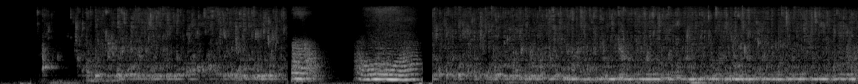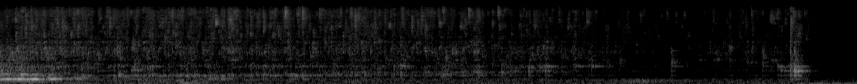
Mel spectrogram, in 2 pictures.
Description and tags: Homemade pee and fart sound
fart, bathroom, pee, Toilet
